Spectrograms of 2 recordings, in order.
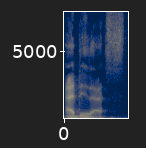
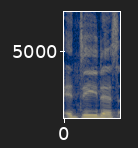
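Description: First: It is pronounced the British way. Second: It is pronounced the American way. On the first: "In the UK we say Nike and Adidas" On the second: "in America they say Adidas"

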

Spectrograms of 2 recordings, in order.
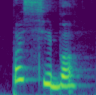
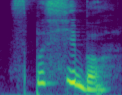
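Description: First: An S sound is dropped from the word. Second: Every sound of the word is fully pronounced.

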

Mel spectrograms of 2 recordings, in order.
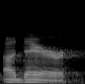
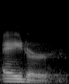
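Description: First: The name is said in a standard, careful way. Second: The name is said in a Southern American way. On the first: "I guess the way it's supposed to be pronounced, it would be Eder" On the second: "I'm from the South, and it's Eder"

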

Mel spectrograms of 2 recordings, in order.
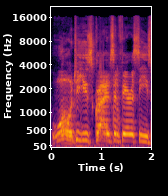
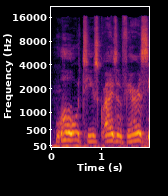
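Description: First: It is said in a harsh, stern tone. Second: It is said in a sorrowful, tearful tone. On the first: It is a severe condemnation. The speaker calls it wrong. "So oftentimes we hear" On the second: It is a grieving lament. The speaker calls it right. "But it's more of"

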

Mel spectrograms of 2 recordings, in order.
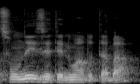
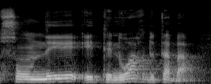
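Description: First: The words are joined with a liaison. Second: The words are said without a liaison. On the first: The speaker calls it wrong. "It's not" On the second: The speaker calls it right. "The same for"

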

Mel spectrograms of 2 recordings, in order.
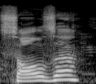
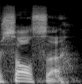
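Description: First: The middle consonant is a buzzing Z sound. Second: The middle consonant is a hissing S sound.

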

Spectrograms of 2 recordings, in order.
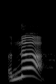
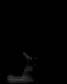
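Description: First: It is said forcefully, as an exclamation. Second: It is said calmly, without force.

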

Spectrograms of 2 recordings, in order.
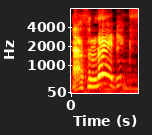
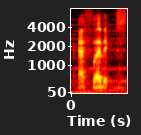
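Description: First: It is said in a loud, exaggerated, silly way. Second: It is said in a plain, ordinary way. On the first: The speaker calls it right. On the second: The speaker calls it wrong.

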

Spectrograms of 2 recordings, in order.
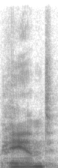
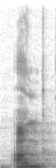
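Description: First: It is said in the speaker's plain accent. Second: It is said in a Bahamian accent.

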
